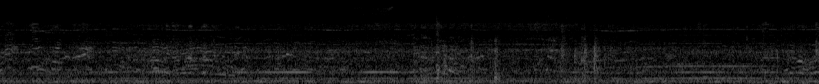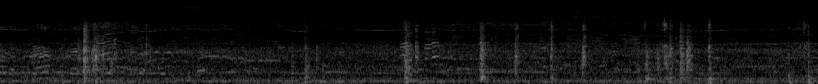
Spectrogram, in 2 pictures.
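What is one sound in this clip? A diesel engine rumbles steadily.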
